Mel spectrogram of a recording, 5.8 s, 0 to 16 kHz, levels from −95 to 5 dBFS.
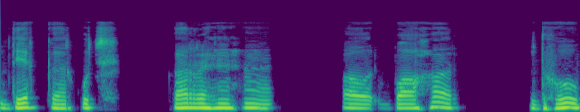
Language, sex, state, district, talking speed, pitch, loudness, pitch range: Hindi, male, Uttar Pradesh, Hamirpur, 95 wpm, 140 Hz, -16 LUFS, 135-145 Hz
